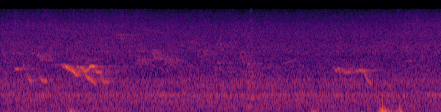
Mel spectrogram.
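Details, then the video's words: Eurasian golden orioles, several birds, singing in western Poland: two short fluted whistled phrases, gliding and dipping, about three seconds apart, over a steady background hum with low thumps. "Pirolgesang von mehreren Tieren - Vogelstimme Pirol (Oriolus oriolus)"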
